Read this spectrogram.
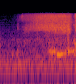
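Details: The podcaster's own mechanical ventilator, heard between her speech: a steady airy hiss swells over about a second, with a faint low tone near the end, as it delivers air.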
